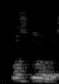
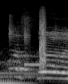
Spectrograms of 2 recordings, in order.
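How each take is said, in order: First: It is said in a deep voice. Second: It is said in a normal voice.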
